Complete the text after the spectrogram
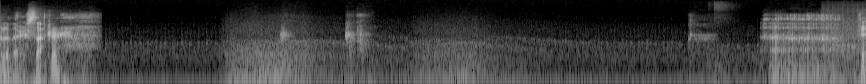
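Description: A truck engine idles and rumbles low.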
